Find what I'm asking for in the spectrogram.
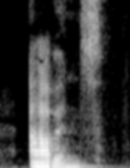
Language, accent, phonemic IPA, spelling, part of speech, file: German, Austria, /ˈaːbən(t)s/, abends, adverb, De-at-abends.ogg
- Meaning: 1. in the evening, at night, see Abend; 2. p.m., indicating that a time is in the evening or early night. a.m./p.m. have no direct equivalents in German; the appropriate time of day is used instead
